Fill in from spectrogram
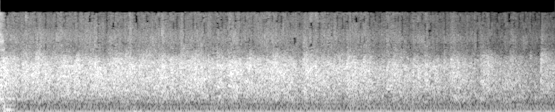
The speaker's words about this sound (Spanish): Denle un aplauso a Dios.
